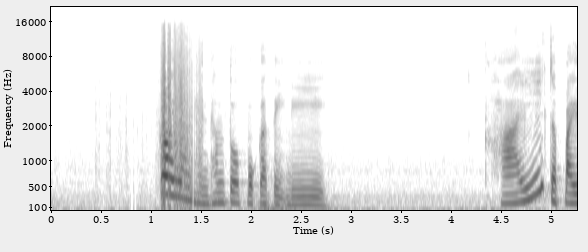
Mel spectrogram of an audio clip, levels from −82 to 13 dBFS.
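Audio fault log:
0.44–1.51 s, loose connector crackle: an irregular burst of scratchy crackle runs over the speech for about a second. A worn or dirty contact is making and breaking as it shifts, chopping the signal on and off.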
